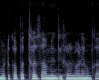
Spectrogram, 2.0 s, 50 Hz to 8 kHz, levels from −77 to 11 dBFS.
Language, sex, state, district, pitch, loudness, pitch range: Bhojpuri, female, Uttar Pradesh, Ghazipur, 180 Hz, -13 LUFS, 175-190 Hz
